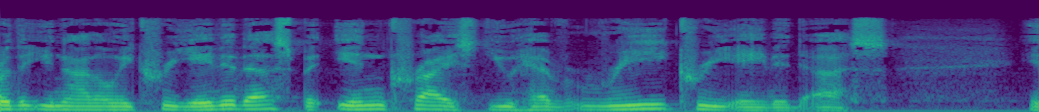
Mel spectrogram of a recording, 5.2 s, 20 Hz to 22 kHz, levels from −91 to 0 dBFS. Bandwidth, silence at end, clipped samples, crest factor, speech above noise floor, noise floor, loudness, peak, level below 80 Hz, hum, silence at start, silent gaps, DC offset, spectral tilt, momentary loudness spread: 11.5 kHz; 0 s; under 0.1%; 18 dB; 24 dB; -49 dBFS; -26 LUFS; -8 dBFS; -52 dBFS; none; 0 s; none; under 0.1%; -5.5 dB/octave; 7 LU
